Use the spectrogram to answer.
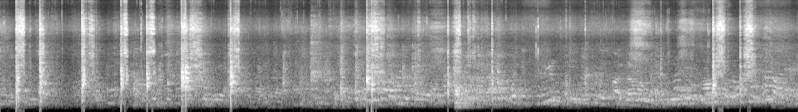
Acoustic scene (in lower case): kitchen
